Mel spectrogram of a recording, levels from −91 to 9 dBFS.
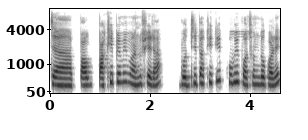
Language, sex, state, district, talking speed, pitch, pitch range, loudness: Bengali, female, West Bengal, North 24 Parganas, 105 wpm, 235 Hz, 215-285 Hz, -17 LUFS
